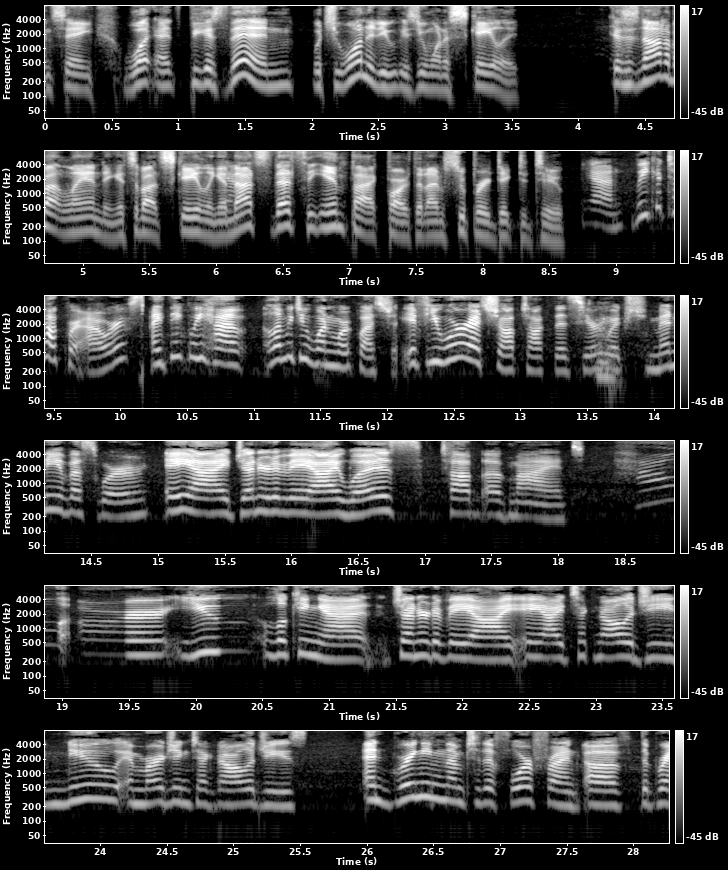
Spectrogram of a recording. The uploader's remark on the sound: live on the show floor at The Lead Innovation Summit 2023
